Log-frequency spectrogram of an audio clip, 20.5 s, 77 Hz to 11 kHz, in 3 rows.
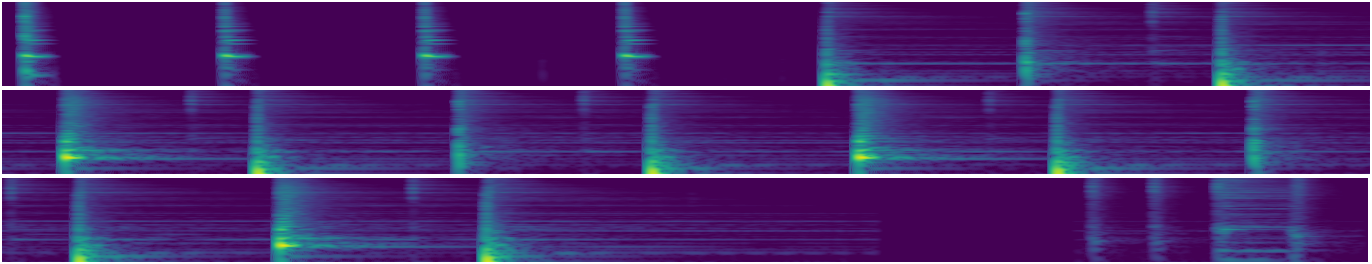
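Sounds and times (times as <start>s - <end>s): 
drum kit practice: 4.1s - 17.2s, 19.1s - 20.4s.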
